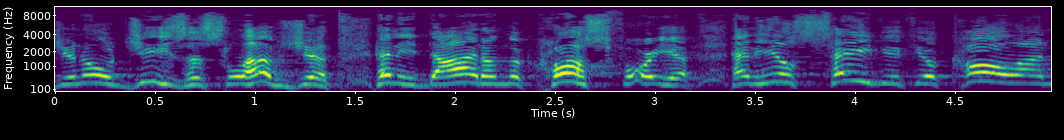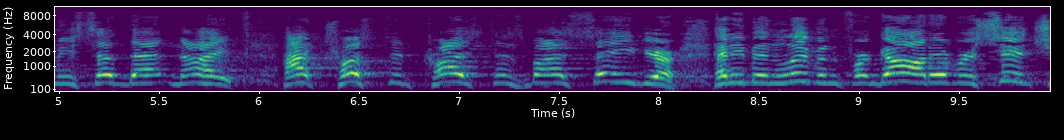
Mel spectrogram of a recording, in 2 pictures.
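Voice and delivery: high preaching swelling to a shout; building preaching climax. Real, not acted. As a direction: drive the testimony home to the congregation.

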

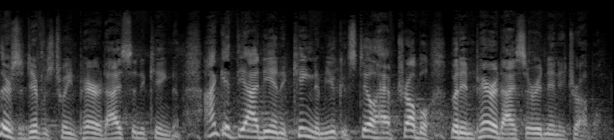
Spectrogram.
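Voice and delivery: ordinary delivery

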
